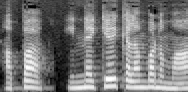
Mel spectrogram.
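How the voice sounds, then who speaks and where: A woman voicing a soft-hearted young bride, devoted to her father, who speaks in a soft, affectionate way. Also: medium pitch, fairly even intonation, a little slow, no room sound, close to an everyday voice. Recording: dull, dry lo-fi recording.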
